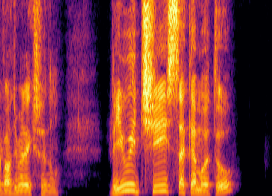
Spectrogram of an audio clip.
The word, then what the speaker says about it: Sakamoto: une élection les witches sakamoto c'est comme ça que se prononce avec son sergent araki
